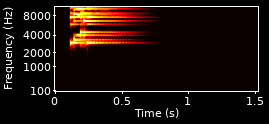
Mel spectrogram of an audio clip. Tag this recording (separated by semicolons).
effect; beep; UI; button; blip; select; option; cinematic; sfx; bleep; switch; film; gadjet; click; keystroke; interface; game; screen; GUI; menu; confirm; fx; computer; application; typing; command; signal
